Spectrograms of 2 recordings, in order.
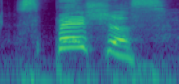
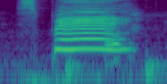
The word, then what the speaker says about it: spacious: We also move to the word spacious. Spacious. Spacious is actually an adjective. That is why it is the first syllable, spa, that is what? That is stress.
